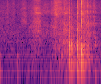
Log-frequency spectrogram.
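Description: Handling noise as the drawing setup is moved: a brushing, sliding rustle builds, then two sharp knocks follow in quick succession near the end.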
